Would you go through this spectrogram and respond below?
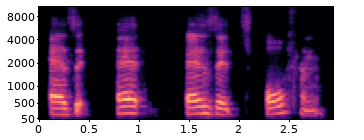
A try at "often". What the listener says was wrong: Often. Remember the cute puppy sound? Often. Not ow, just aw. Like, aw, that is so sweet. Aw. Often. By the way, guys, you can say often. It's also okay. It's normal. Often. I say often. As it's often. If you're having trouble with the aw sound, you can say ah, often. Often.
